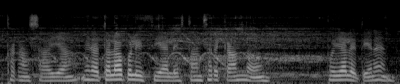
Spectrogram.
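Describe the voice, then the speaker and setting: A woman's voice: medium pitch, fairly even intonation, fast talker, over music. A woman chatting casually while she watches a film, exclaiming and tossing in playful asides. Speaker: film commentator.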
